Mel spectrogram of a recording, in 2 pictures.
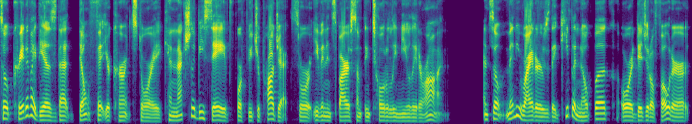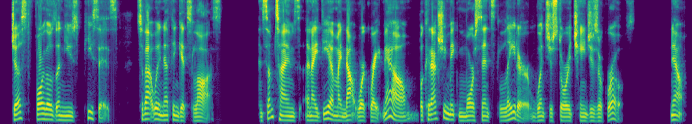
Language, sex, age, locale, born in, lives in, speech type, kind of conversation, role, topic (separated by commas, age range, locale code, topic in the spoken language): English, male, 30-34, en-US, United States, United States, read, expert-assistant, expert, How does writing stories help you use your imagination?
